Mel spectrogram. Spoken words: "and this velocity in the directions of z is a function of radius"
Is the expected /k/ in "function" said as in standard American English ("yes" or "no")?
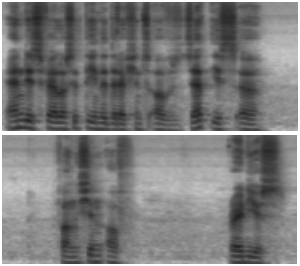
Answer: no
